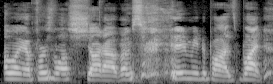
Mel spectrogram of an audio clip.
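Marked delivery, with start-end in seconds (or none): none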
